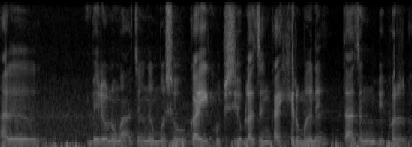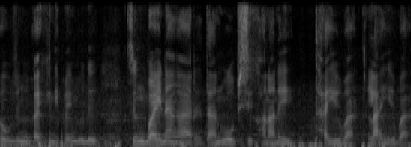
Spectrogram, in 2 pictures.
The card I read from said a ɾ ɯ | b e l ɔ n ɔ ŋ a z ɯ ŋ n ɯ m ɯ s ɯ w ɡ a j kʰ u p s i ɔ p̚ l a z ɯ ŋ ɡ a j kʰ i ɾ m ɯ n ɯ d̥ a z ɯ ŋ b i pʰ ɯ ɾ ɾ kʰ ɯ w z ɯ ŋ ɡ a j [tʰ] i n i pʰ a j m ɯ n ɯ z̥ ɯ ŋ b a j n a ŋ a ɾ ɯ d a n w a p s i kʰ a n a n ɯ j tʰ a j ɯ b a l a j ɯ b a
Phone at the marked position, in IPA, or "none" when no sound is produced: kʰ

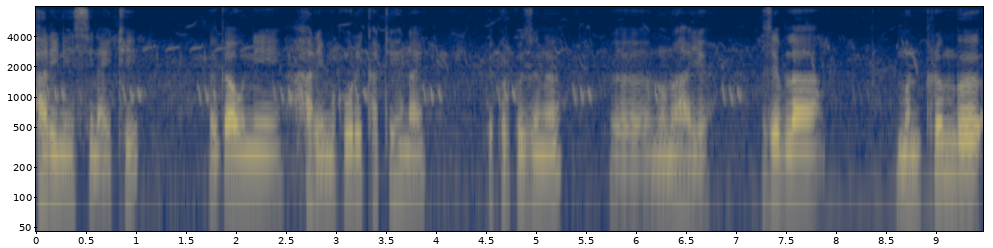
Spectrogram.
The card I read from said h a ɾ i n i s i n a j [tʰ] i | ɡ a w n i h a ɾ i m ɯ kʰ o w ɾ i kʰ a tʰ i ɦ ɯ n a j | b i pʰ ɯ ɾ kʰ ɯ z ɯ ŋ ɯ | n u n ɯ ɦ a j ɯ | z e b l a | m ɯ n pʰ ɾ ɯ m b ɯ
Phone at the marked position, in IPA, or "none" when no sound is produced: tʰ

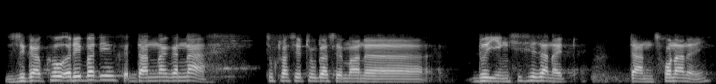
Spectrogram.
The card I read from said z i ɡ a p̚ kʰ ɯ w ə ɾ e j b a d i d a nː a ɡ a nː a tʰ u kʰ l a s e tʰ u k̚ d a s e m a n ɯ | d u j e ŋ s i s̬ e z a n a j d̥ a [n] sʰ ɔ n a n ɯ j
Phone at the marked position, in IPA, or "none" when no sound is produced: n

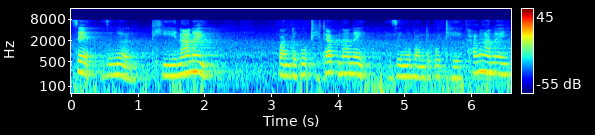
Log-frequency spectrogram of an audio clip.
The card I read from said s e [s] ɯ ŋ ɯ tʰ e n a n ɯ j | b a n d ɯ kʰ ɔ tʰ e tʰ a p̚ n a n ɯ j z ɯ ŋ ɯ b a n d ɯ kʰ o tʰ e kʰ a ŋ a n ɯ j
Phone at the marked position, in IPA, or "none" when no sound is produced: z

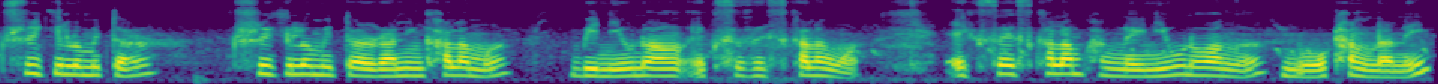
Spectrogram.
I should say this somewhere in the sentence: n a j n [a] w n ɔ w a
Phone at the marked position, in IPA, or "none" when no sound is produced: i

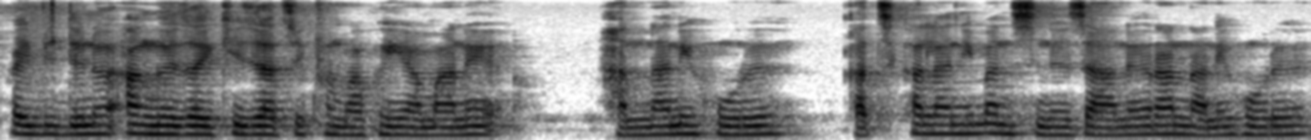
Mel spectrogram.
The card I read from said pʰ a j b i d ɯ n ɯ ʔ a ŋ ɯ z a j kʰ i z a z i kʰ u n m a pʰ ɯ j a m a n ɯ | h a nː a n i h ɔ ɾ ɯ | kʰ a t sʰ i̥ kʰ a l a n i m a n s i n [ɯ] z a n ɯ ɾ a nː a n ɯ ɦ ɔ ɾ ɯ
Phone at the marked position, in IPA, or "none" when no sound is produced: ɯ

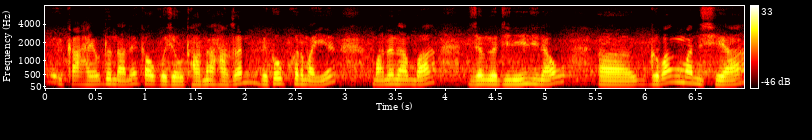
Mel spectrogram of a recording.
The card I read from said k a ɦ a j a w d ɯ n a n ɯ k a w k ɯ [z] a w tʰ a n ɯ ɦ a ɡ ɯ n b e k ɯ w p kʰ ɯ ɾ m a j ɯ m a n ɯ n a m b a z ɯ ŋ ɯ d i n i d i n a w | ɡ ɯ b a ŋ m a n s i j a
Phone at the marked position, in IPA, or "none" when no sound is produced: z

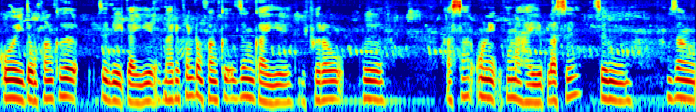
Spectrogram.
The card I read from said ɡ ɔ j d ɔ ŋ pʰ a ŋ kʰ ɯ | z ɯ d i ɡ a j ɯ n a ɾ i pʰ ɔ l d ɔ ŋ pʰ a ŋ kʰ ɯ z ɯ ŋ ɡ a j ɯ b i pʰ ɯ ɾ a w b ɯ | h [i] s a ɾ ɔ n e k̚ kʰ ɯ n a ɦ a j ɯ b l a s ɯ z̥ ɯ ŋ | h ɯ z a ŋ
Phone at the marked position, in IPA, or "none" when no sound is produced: a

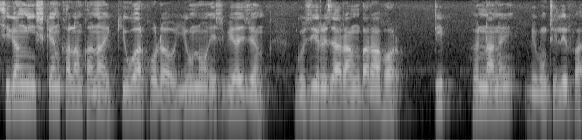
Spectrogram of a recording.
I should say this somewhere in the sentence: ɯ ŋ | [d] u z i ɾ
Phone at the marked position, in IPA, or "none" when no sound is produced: ɡ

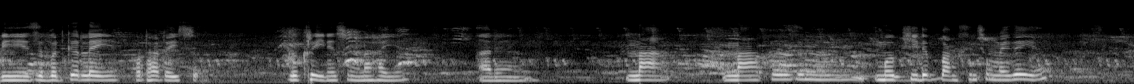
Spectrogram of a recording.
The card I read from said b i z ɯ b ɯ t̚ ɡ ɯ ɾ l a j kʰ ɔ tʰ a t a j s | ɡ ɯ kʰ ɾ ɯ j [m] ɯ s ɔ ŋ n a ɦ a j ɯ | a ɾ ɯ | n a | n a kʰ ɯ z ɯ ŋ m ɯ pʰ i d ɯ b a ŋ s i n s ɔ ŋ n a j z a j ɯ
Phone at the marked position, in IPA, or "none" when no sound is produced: n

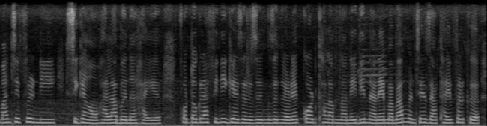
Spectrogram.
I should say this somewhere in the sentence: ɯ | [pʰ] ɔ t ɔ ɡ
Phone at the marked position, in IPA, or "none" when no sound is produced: pʰ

